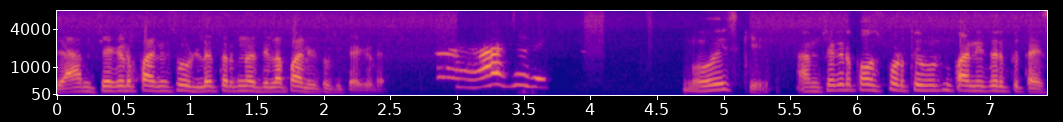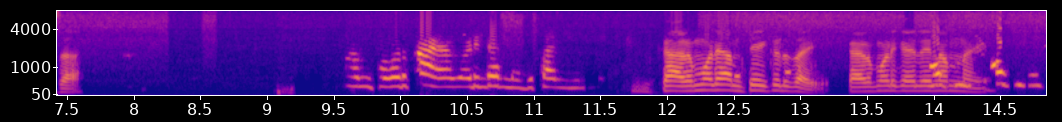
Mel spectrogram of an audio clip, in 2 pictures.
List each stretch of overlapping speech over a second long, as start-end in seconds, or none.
none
